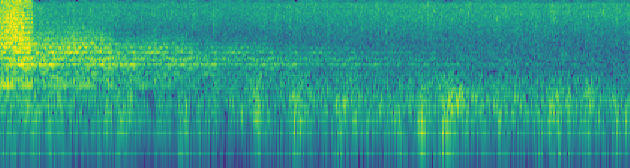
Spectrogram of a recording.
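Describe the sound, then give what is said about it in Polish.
Distant thunder rolls in a storm, a deep, continuous rumble with no sharp crack, heard over the steady hiss of falling rain. “Ale znów odezwał się daleki grzmot.”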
